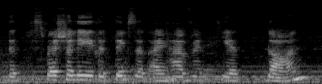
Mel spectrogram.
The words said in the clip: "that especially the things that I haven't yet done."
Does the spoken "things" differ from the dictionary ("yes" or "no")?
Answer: yes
